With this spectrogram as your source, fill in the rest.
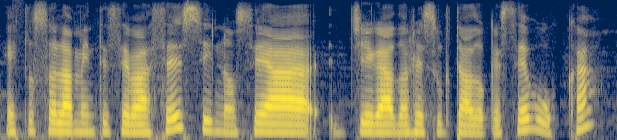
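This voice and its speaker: A woman with a fairly low voice narrates a painting tutorial calmly, explaining each step and pausing often to hesitate. The voice-over is dry and slightly dull and lo-fi, with faint music underneath. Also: smooth, dry recording. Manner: calm, explanatory, with frequent hesitations. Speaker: painting teacher.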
